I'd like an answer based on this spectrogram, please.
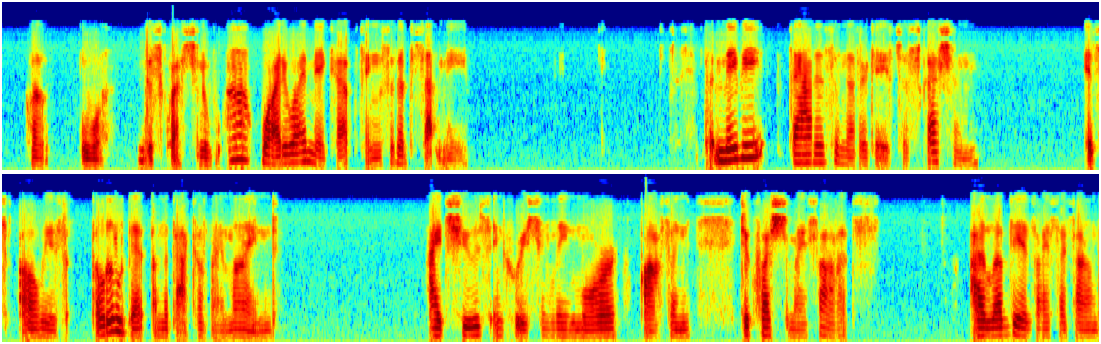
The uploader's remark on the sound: ACIM Daily TEXT Conference Call.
